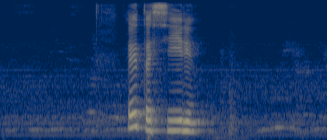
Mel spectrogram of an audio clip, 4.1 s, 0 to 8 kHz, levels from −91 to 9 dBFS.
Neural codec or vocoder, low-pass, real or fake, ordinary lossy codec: none; 7.2 kHz; real; none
